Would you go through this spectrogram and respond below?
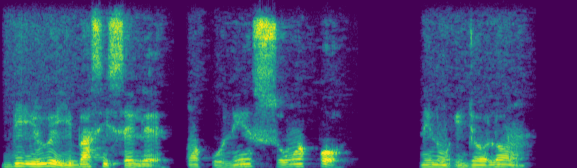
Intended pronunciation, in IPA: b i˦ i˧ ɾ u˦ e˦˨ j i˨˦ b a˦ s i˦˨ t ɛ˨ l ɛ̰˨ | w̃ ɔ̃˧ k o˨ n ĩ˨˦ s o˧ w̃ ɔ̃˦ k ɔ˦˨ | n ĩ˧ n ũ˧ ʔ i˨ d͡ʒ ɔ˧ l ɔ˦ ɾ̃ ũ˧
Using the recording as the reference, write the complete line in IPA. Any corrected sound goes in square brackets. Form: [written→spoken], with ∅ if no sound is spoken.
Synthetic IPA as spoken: b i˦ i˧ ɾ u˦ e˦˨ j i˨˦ b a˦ s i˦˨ [t→s] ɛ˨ l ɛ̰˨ | w̃ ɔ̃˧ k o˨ n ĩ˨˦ s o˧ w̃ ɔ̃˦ [k→k͡p] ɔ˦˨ | n ĩ˧ n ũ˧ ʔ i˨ d͡ʒ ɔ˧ l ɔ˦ ɾ̃ ũ˧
